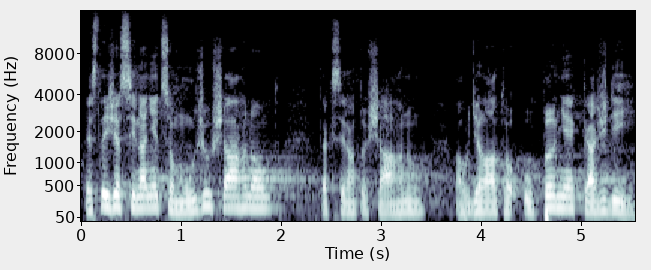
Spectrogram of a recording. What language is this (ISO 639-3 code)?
ces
